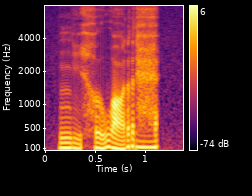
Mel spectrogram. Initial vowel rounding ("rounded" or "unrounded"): unrounded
